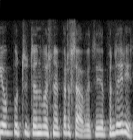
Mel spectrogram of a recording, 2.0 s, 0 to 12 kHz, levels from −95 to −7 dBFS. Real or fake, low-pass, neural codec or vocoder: real; 7.2 kHz; none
